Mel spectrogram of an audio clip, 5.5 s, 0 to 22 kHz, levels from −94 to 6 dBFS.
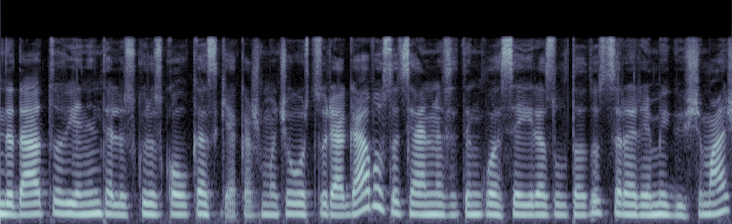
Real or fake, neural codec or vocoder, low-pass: real; none; 10.8 kHz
